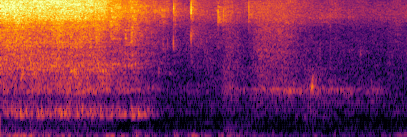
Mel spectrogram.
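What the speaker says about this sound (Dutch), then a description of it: "We are adding water, not so much." A small amount of water is poured into a pan of cardamom seeds, a brief splashing trickle that fades after under a second into quiet, faint drips.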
